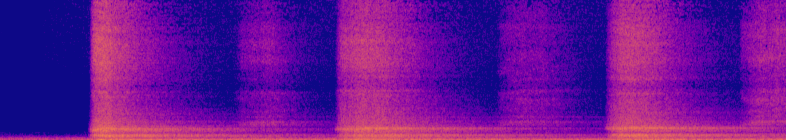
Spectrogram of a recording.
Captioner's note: exhalation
